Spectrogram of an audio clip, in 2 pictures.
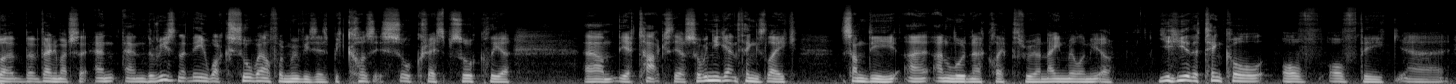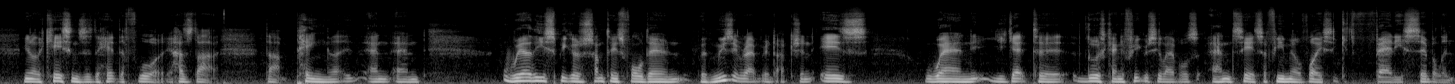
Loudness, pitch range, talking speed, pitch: -24 LUFS, 125-145 Hz, 200 wpm, 130 Hz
